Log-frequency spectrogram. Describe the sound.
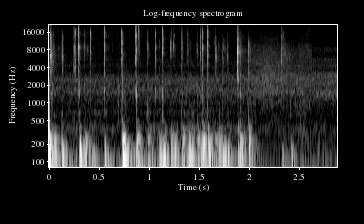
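Rapid typing on a computer keyboard, many quick, faint key clicks in an uneven rhythm, with no voices.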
